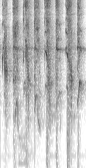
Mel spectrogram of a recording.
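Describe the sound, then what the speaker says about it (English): Rapid run of high, bright squeaks from Becky, about eight short bursts in just over a second, loud and close with no talk over them. "squeaking coming from Becky"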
